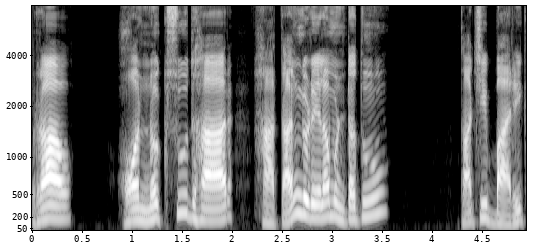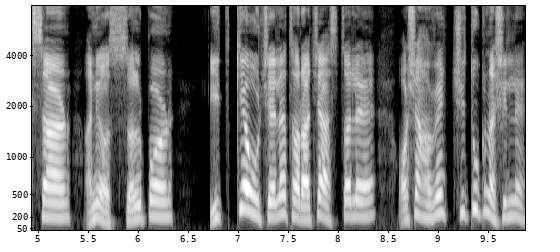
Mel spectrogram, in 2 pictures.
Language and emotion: Goan Konkani, surprised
